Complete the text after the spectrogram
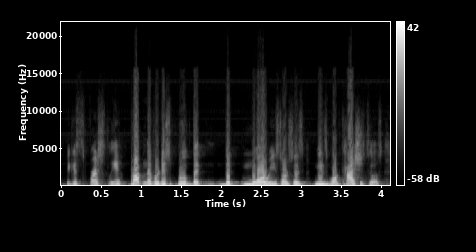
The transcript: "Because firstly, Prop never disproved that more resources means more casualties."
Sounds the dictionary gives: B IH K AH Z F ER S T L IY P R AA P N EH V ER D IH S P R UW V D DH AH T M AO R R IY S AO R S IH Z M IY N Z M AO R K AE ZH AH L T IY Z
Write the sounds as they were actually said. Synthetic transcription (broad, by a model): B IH K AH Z F ER S T L IY P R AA B N EH V ER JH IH S P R UW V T DH AH T M AO R R IY S AO R S IH Z M IY N Z M AO R K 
